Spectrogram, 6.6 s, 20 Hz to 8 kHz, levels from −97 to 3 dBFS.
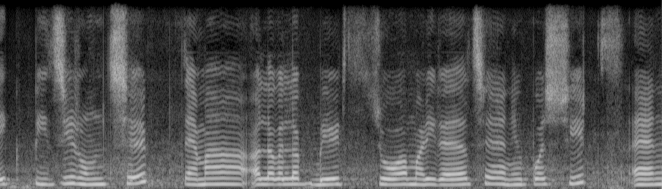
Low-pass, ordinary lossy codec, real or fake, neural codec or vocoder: none; none; fake; codec, 16 kHz, 4 kbps, X-Codec, HuBERT features, trained on balanced general audio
